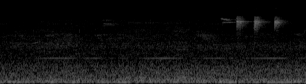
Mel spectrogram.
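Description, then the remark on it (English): A robin sings faintly in London, a few short high notes near the end, over a steady low hum of random machinery and city background noise. “Immediately, I'm hearing a robin.”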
